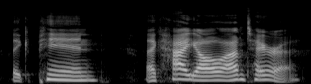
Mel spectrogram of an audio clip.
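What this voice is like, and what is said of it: Thick Southern American accent. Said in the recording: “that sweet Southern accent. It was thick, too ... It was very thick.”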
